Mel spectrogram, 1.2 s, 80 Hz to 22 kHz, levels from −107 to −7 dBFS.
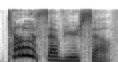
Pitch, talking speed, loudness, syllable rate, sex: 240 Hz, 205 wpm, -17 LUFS, 5.8 syllables/s, female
